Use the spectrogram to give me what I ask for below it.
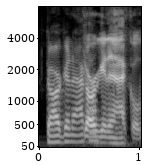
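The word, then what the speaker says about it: Garganacl: was like designed like I don't even know how to say it garganacil gargan Ackle that's it yeah um whoever designed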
